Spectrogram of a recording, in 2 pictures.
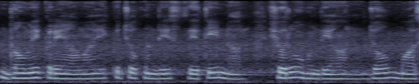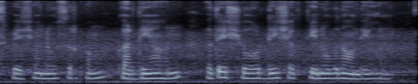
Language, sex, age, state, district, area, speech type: Punjabi, male, 30-45, Punjab, Mohali, urban, read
